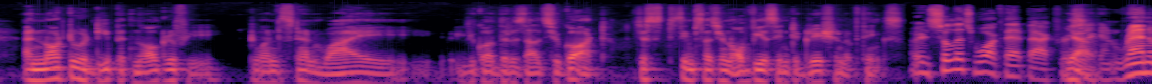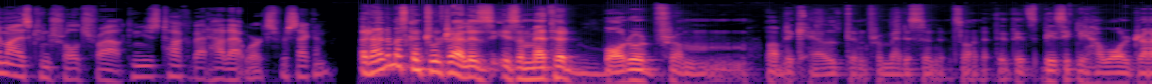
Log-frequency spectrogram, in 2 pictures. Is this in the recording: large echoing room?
no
